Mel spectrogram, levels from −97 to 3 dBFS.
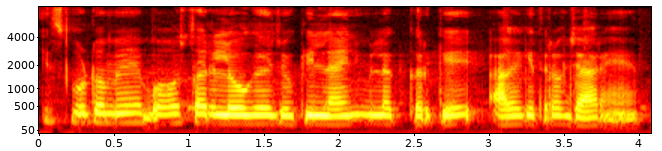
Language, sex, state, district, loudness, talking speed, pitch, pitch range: Hindi, male, Bihar, West Champaran, -18 LUFS, 295 wpm, 155 Hz, 150-170 Hz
